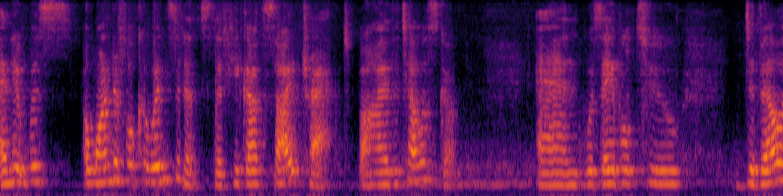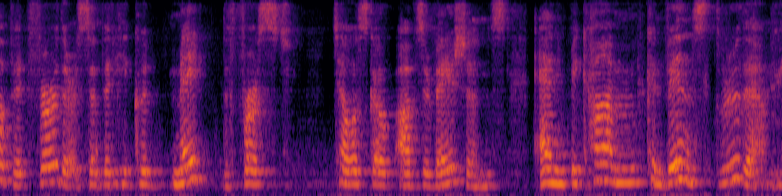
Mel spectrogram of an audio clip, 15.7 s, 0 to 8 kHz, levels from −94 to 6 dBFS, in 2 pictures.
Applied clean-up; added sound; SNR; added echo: neural separator model SepFormer DNS4.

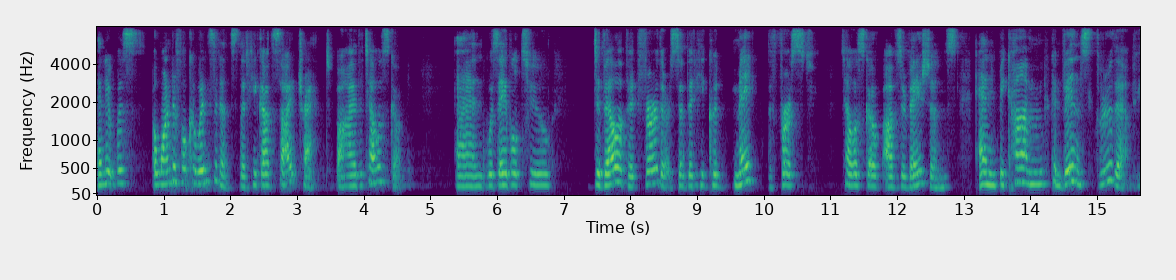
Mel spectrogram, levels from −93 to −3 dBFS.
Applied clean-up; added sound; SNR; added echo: neural mask model DeepFilterNet 3.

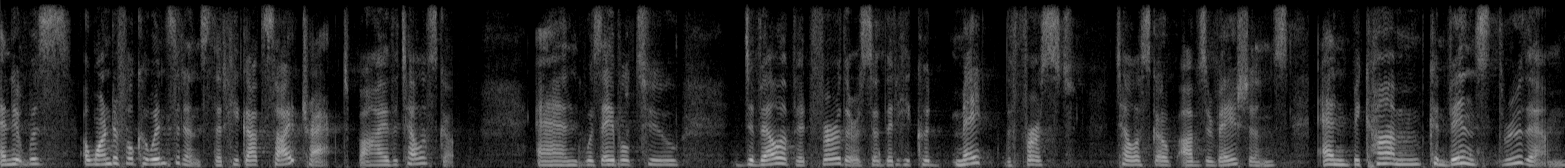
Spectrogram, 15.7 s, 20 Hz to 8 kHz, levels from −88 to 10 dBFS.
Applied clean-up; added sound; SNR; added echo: none; none; none; none.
